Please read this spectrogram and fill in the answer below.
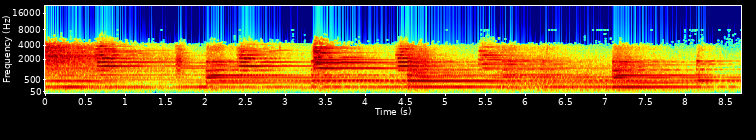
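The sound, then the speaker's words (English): Bells ring in a steady peal of many overlapping, resonant strikes with long sustained ringing tones and an uneven rhythm. No other sounds are heard. “bells. Bells”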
